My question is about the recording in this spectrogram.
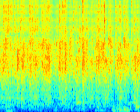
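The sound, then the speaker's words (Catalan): Audience applause fills the whole stretch, a steady, dense patter of many hands clapping at an even loudness, with no voices standing out above it. “Doncs sembla que algú d'aquí al públic t'hi portarà un aplaudiment.”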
